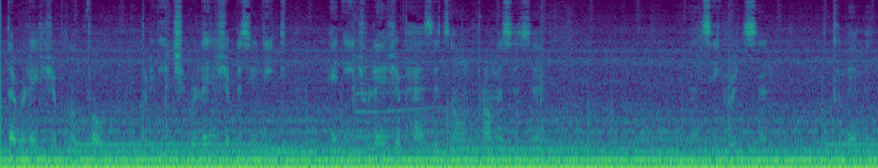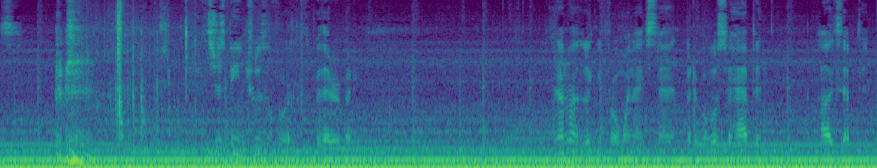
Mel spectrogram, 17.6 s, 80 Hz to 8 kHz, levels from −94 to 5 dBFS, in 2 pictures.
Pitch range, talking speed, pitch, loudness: 75-80 Hz, 155 wpm, 80 Hz, -20 LUFS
